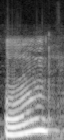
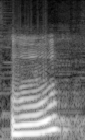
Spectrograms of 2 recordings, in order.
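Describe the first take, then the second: First: A vowel followed by a separately pronounced n. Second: One nasal vowel with no separate n sound. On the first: The speaker calls it wrong. "The big, big, big mistake to avoid is pronouncing the letters separately" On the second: The speaker calls it right. "That N in the nasal sound is not pronounced"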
